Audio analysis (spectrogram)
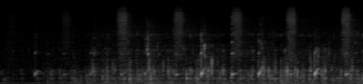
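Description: Steady bubbling and gurgling pops with bursts of sizzling hiss recurring roughly every half second, from a setup of chemicals, test tubes and a hot plate, moderately loud, with no voices.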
